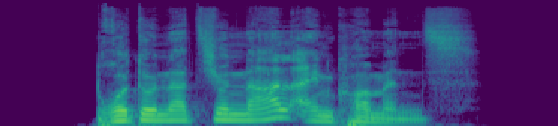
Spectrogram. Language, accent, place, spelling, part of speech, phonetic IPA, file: German, Germany, Berlin, Bruttonationaleinkommens, noun, [bʁʊtonat͡si̯oˈnaːlˌaɪ̯nkɔməns], De-Bruttonationaleinkommens.ogg
- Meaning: genitive singular of Bruttonationaleinkommen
